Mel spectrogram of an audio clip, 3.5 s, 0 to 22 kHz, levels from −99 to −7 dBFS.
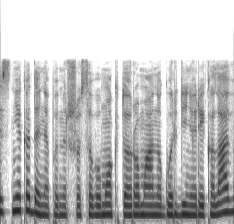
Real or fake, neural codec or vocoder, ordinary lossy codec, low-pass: real; none; MP3, 96 kbps; 7.2 kHz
